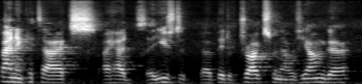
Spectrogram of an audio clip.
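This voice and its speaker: A woman's voice: deep voice, steady tone, a little fast, a little hiss or hum, low-quality recording. A middle-aged woman from the Netherlands, a coach speaking as a podcast guest and telling her story in an earnest, conversational way. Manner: earnest, listing experiences with small restarts.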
